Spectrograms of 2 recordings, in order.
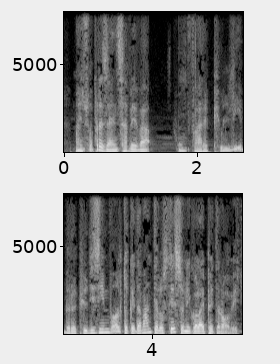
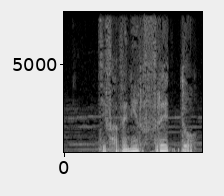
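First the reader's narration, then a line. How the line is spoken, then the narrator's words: Complaining. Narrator (Italian): si lagnava Fenechka con Dunyasha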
